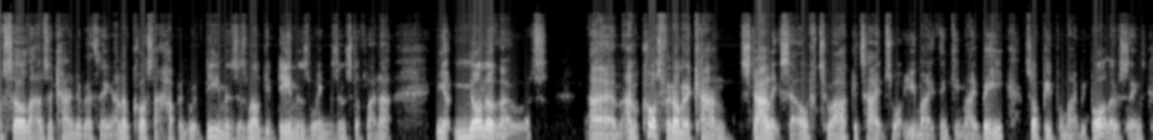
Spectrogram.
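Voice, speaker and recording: The voice belongs to a man with a lowish pitch, recorded with no room sound. He is a paranormal researcher interviewed as a guest, explaining paranormal ideas at length in an emphatic, conversational manner and frequently asking rhetorical questions.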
